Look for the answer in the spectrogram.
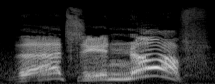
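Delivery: growling bear voice. Reading a story aloud, the bear cuts in, growling bear. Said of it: "growled the bear".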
